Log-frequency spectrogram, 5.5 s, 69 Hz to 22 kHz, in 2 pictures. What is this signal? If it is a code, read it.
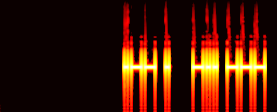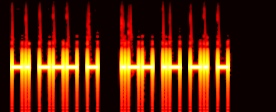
Morse code, heard as a keyed tone, about 34 wpm, 700 Hz. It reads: WE DO NOT WANT
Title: Sets of 4 Words 35wpm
